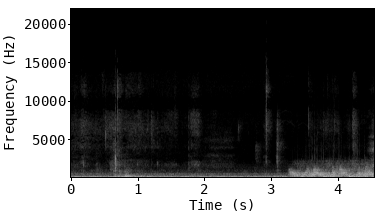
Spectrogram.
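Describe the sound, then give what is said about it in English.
A baby boy's fetal heartbeat on an ultrasound monitor: a fast, rhythmic whooshing throb over a low, steady electronic hum, growing louder and grainier toward the end. “That's a beating heart.”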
